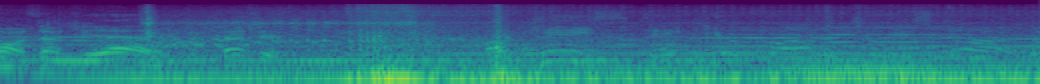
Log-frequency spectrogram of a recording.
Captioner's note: engine roars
